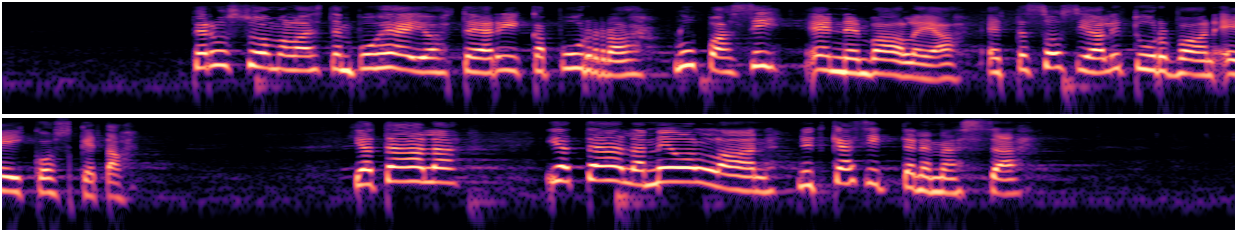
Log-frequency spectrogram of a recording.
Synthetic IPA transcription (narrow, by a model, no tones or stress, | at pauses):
pe̞ɾusːuomɑlɑjst̪e̞mpuhe̞jːo̞ht̪ɑjɑɾiːkːɑpurːɑlupɑsie̞nːe̞nʋɑːle̞jɑe̞t̪ːæso̞siɑːlit̪urʋɑːnʔe̞jko̞ske̞t̪ɑ | jɑt̪æːlːæ | jɑt̪æːlːæme̞o̞lːɑːnnyt̪kæsit̪ːe̞lemæsːæ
